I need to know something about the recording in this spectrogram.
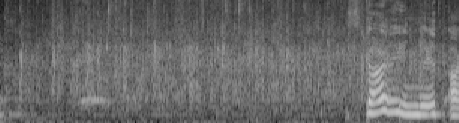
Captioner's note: applause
